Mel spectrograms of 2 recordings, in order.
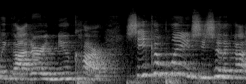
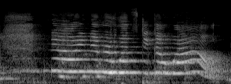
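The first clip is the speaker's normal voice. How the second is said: much higher, whiny mock complaint; 13 semitones higher, 3 dB louder than usual. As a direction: whine like the friend. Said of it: "she starts complaining".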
